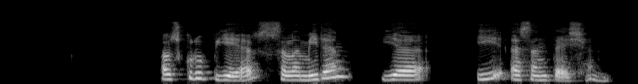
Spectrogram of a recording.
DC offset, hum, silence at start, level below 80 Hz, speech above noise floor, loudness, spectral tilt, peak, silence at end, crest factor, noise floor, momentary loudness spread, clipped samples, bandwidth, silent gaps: under 0.1%; none; 1.6 s; -64 dBFS; over 73 dB; -18 LUFS; -6 dB/octave; -2 dBFS; 0.3 s; 16 dB; under -90 dBFS; 17 LU; under 0.1%; 7.8 kHz; 3.53-3.81 s, 4.32-4.76 s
